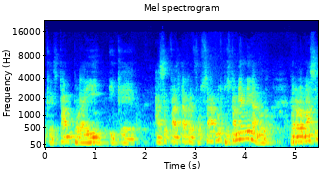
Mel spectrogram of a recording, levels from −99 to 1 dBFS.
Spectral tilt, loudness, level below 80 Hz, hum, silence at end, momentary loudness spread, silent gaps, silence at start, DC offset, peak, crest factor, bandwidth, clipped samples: -7.5 dB/octave; -29 LUFS; -62 dBFS; none; 0 s; 11 LU; none; 0 s; under 0.1%; -10 dBFS; 18 dB; 14 kHz; under 0.1%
